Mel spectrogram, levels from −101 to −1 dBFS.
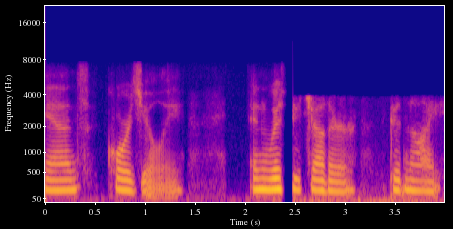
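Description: At 2.35 s the speech cuts out for a handover gap of 120 ms, lasting until 2.47 s. The call is being passed from one network to another. No speech frames arrive during the switch. The sound fades quickly and goes silent, and whatever was said then is lost.

From 2.47 s to the end there is a fallback to narrowband. Before the gap, the speech carries the brighter HD Voice band, which fits AMR-WB at 12.65 kbit/s with light coding damage. Afterwards nothing is left above 4 kHz. The speech turns duller and rougher, which fits GSM full rate at 13 kbit/s.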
